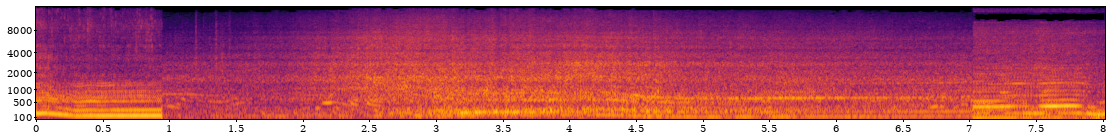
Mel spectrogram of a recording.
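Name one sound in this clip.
Tyres hiss and splash on a wet road.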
